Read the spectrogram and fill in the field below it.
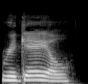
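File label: "regale", British English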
